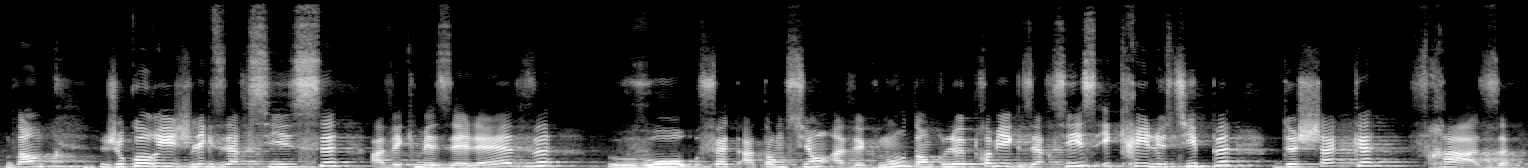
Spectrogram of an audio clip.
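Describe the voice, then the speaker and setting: Woman teacher, Moroccan accent, patient classroom explanation, bright tone, long echoey reverb. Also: on the high side, animated. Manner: explains slowly, switching between French and Moroccan Arabic. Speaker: primary school French teacher. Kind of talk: classroom grammar lesson.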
